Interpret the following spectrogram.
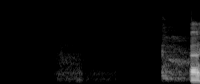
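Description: A short, loud cough near the end, after more than a second of near silence, running straight into a spoken answer.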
